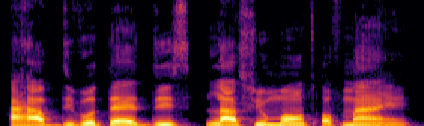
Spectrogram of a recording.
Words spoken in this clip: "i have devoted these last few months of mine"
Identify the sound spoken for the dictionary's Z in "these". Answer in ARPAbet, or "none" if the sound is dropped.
S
